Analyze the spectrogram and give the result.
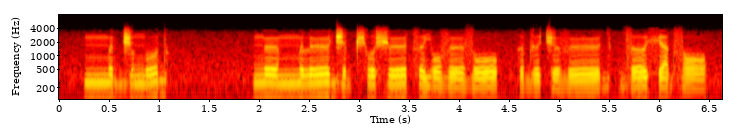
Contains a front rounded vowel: yes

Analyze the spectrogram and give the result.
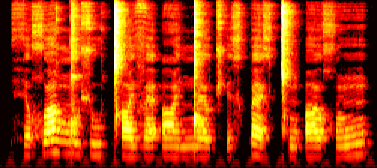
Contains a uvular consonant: yes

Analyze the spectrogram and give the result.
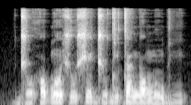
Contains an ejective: no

